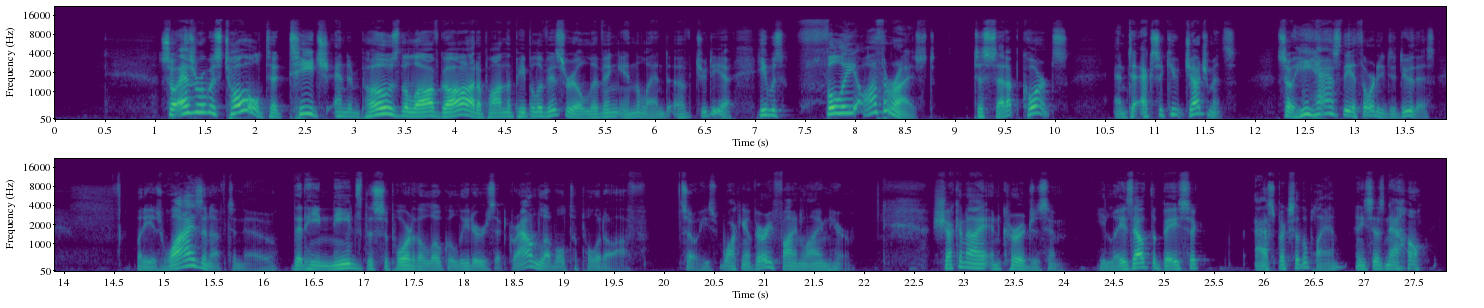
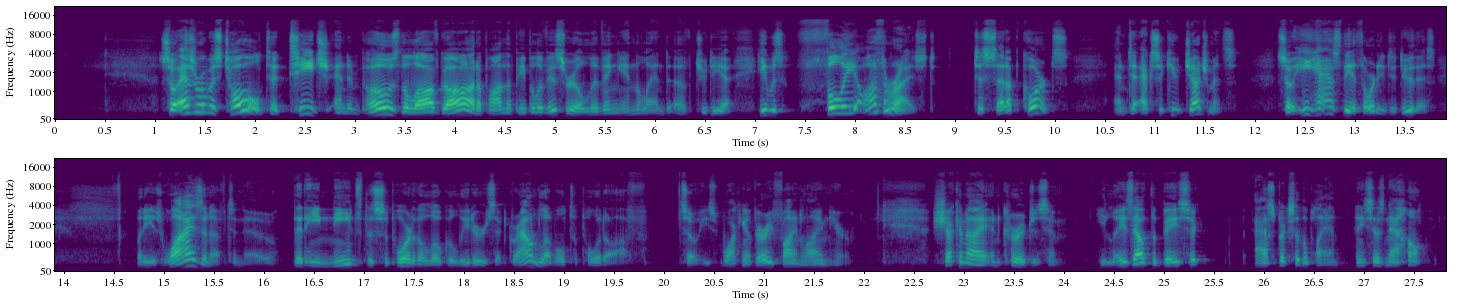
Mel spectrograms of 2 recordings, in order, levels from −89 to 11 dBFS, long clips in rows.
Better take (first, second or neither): first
